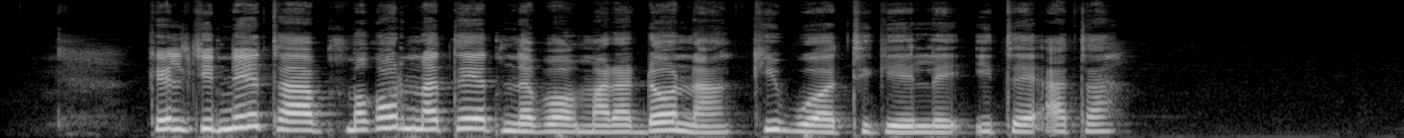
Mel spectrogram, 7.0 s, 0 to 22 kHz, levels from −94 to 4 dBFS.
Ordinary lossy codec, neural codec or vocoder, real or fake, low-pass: none; vocoder, 44.1 kHz, 128 mel bands every 256 samples, BigVGAN v2; fake; none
